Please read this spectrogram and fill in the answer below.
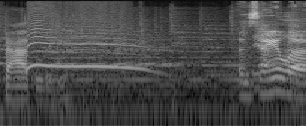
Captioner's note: players cheering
